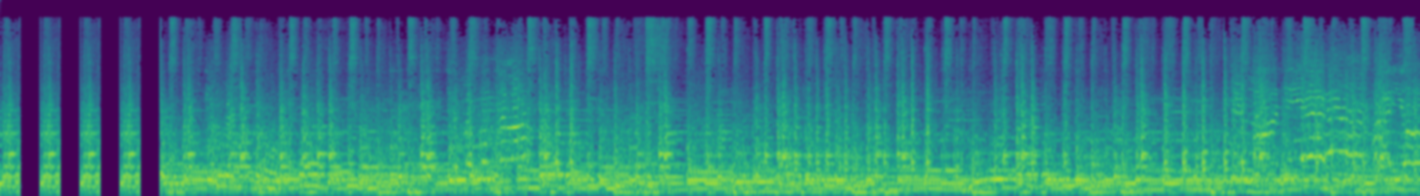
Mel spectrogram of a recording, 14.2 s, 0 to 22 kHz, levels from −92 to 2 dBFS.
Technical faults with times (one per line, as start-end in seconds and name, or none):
0.00-1.60 stutter with silent gaps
